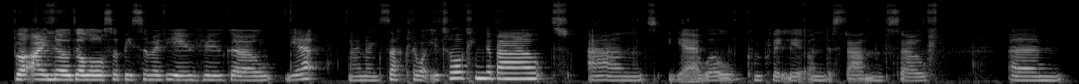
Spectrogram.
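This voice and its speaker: In an English accent, a woman at a medium pitch talks at a fairly slow pace, with ordinary pitch variation and big swings in loudness. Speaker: planner vlogger. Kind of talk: casual vlog talk. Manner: halting, many pauses.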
